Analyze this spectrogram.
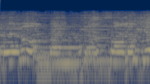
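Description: Live Turkish folk music: a bağlama (saz) playing a melody, with a woman singing over it.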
